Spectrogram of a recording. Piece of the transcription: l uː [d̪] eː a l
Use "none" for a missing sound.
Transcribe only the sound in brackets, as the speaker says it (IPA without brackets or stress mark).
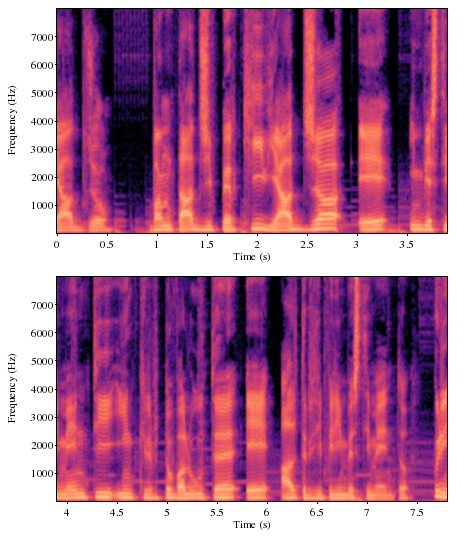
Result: t̪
